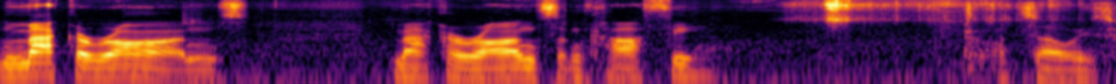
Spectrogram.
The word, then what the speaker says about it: macarons: I thought it was macaroons, but it's spelled macarons.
